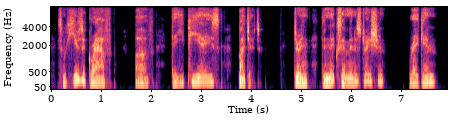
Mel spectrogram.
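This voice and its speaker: A man's somewhat breathy voice comes with long, frequent pauses. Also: fairly high pitch for a man, ordinary pitch variation, fairly slow pace. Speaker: university professor. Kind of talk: academic lecture.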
